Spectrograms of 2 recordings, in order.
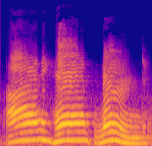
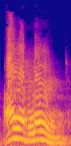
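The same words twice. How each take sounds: First: "have" held long and weighted, each word spaced out; stress on have, very slow. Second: Said in the usual way. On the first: Shown as a demonstration. Preacher stressing a key word for his congregation, very slow with weight on "have". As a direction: drag out I have learned very slowly, leaning on "have". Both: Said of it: "I want to stress that word again".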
